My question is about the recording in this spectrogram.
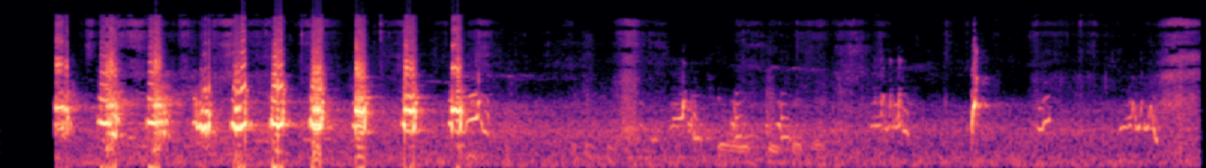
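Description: Domestic tom turkey gobbling loudly: a rapid run of about a dozen notes, about four a second, over the first three seconds. A few fainter short calls follow.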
